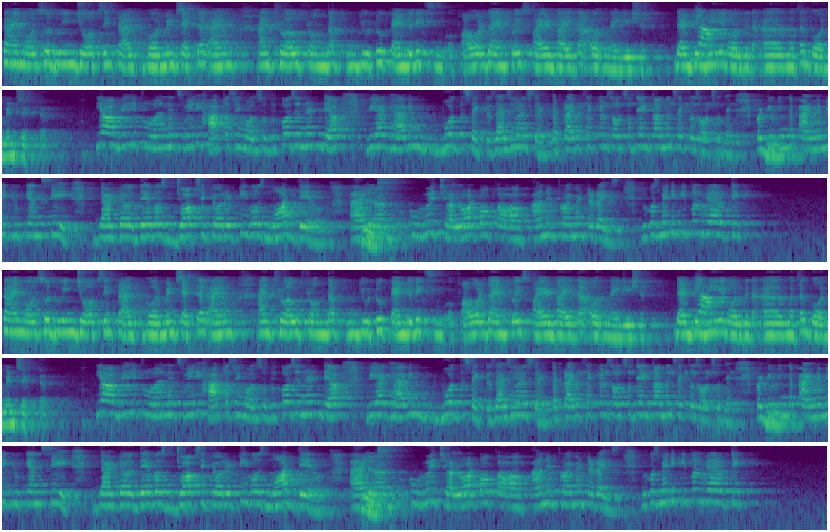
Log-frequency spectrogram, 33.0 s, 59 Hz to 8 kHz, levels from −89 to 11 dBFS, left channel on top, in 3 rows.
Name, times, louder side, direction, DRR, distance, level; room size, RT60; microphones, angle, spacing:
voice 1, 0.0-8.6 8.9-11.6 19.7-19.8 21.2-21.4 26.8-27.1, equal, 25° right, 6 dB, 1.7 m, -21 dB
voice 2, 9.2-9.6 12.3-31.9, equal, 5° right, 5 dB, 2.5 m, -26 dB
28.0 x 23.0 x 8.1 m, 1.2 s
head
